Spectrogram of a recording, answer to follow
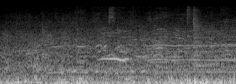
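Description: Wind rushing over the microphone as the chain swing ride swings through the air, a steady low rumble, with faint voices in the background.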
